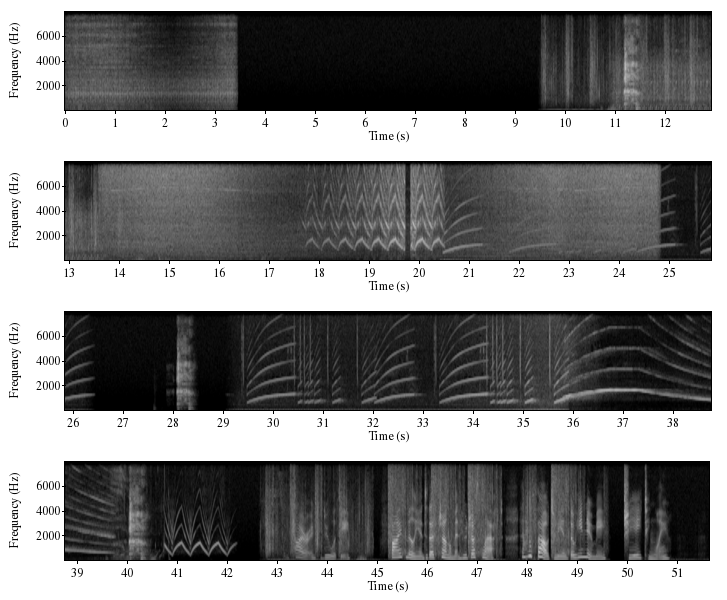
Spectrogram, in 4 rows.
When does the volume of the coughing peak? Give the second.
11 s.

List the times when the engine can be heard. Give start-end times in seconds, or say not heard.
0.0-3.5, 10.9-24.9.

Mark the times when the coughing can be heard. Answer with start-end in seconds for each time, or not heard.
10.7-11.6, 27.6-28.4, 39.5-40.5.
